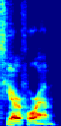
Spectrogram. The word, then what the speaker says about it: TR4M: No, Is it it's actually it's both. Yeah, it's okay? Tram and TR4M. TR4M. Okay, Yeah, cool. so you can pronounce it either way.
